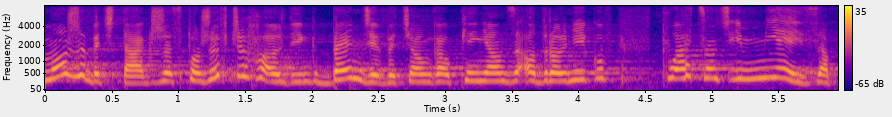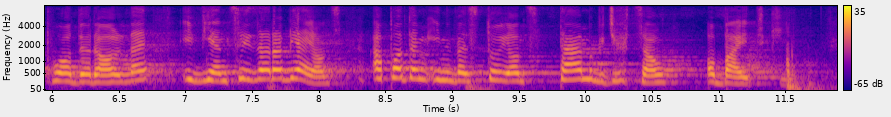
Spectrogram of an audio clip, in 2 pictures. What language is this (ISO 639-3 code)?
pol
